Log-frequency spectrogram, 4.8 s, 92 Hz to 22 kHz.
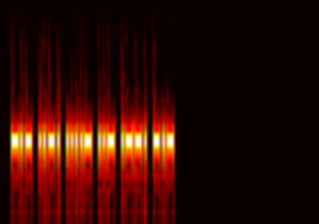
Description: Morse code, heard as a keyed tone, about 36 wpm, 700 Hz. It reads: KF4UPK
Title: USA Call Signs - 6 Characters - Repeated 3x - 35wpm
